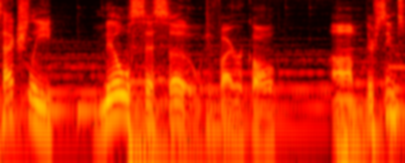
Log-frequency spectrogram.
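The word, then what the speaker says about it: Mille Seseau: But I believe the correct pronunciation is Mil Sesso.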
